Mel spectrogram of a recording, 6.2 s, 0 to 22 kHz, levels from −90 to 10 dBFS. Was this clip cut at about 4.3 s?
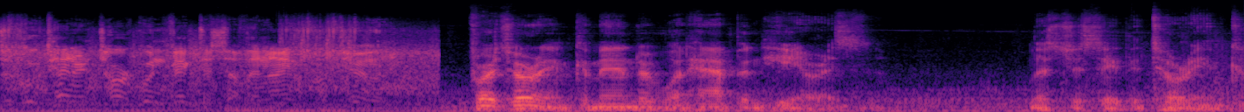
no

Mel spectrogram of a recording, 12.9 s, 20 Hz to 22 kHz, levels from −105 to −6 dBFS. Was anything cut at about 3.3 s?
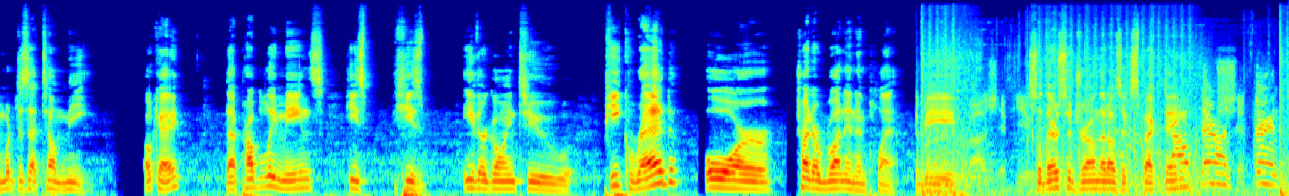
no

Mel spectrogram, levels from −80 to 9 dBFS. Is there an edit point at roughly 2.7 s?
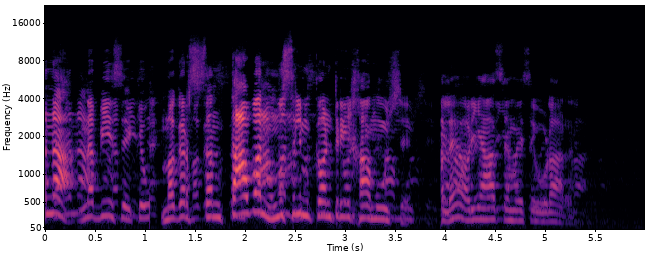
no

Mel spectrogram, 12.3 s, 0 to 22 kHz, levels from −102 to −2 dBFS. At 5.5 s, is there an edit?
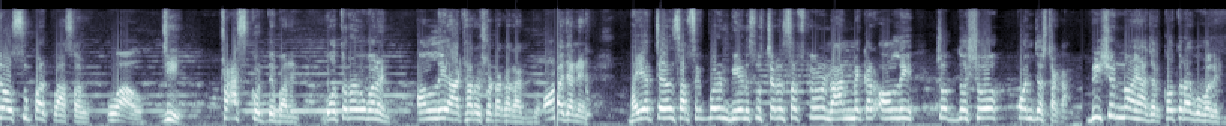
yes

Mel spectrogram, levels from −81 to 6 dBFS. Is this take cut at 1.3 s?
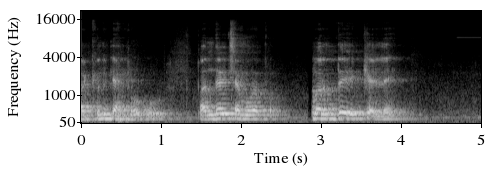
no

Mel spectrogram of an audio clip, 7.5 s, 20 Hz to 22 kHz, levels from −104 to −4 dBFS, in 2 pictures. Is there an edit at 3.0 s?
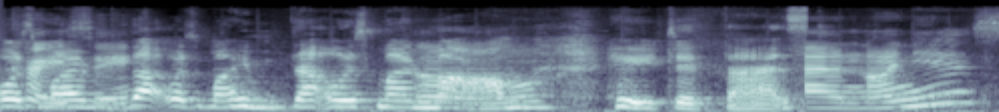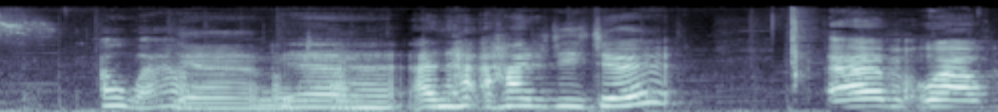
yes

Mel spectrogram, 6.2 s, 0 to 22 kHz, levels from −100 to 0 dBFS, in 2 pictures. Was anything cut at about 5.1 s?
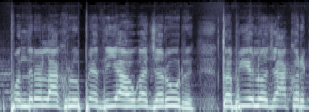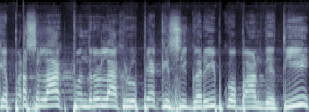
no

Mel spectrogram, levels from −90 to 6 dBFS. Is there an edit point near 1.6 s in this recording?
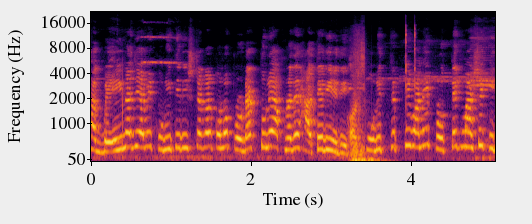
no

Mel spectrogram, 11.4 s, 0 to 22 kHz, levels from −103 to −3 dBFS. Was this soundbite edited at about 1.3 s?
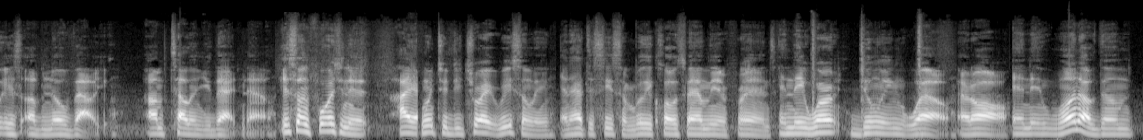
no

